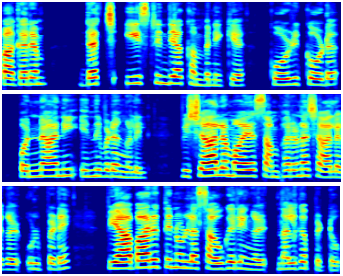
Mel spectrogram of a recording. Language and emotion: Malayalam, neutral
